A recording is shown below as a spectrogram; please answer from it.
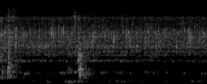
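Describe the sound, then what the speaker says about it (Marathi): Mustard and cumin seeds crackle in a little hot oil with asafoetida in a heated pressure cooker, giving a quiet, steady sizzle with fine popping throughout and no voices. "राई जिरा तडतडलेला आहे चांगला"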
